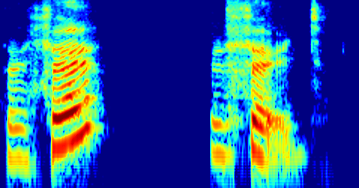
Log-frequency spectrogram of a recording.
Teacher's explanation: prefer is like two syllables verb, and the stress is on the second syllable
